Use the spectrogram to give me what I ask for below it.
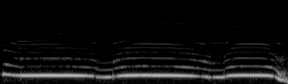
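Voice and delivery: long, high, level moos; sustained high-pitched mooing; cow moo. Retold or imitated. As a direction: imitate a cow, held high. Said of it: "what does the cow say".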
